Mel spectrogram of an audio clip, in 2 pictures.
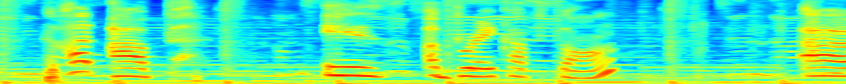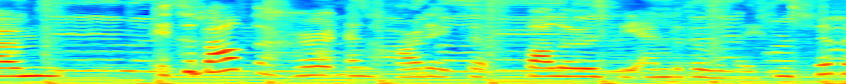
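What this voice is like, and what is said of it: Voice sounds sick, under the weather. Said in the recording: “You're going to have to excuse my voice. I'm a little bit under the weather at the moment”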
